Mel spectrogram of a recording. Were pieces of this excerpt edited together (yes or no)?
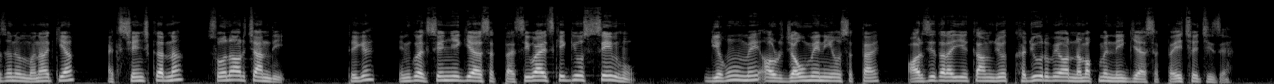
yes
